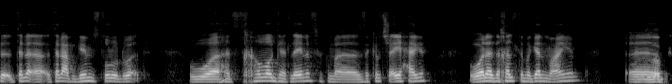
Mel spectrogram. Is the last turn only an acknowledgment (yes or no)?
yes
